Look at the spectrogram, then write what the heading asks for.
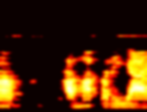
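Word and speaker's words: ธรรมปริยาย: ปริยาย นี้ ว่า อ จะ อ่าน ว่า ธรรม ปริยาย นะ ครับ พะ ได้ ฟัง ธรรม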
